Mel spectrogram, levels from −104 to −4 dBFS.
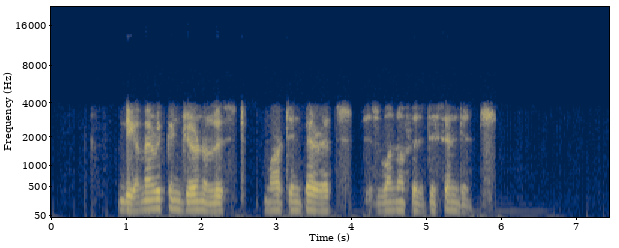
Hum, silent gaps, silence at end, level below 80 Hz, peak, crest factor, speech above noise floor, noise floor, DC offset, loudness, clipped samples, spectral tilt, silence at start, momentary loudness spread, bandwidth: none; none; 1.5 s; -74 dBFS; -8 dBFS; 26 dB; 53 dB; -85 dBFS; under 0.1%; -32 LUFS; under 0.1%; -2 dB/octave; 0.9 s; 12 LU; 4.3 kHz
